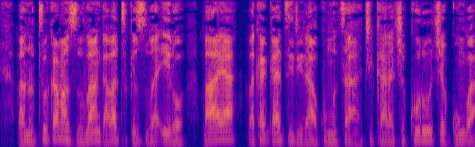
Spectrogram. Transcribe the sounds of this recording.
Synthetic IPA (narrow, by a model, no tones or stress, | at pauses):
ʋano̞tuk̬amazuʋaŋɡaʋatu̥kezuʋaʔiːɾo̞ | ʋajaʋakaɡʱad͡ziriɾakumut͡sat͡ʃikaɾat͡ʃikuɾut͡ʃe̞ɡʱuːŋɡwa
